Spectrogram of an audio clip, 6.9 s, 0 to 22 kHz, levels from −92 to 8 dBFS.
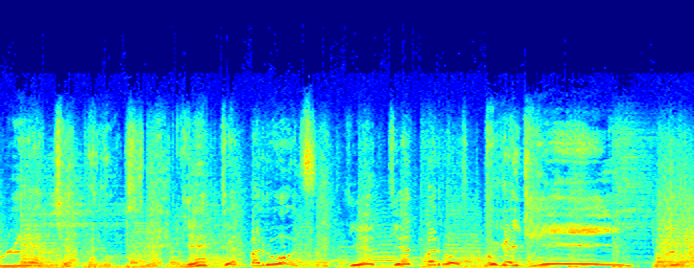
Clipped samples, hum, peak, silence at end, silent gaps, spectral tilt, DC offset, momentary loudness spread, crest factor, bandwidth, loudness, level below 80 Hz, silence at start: under 0.1%; none; -2 dBFS; 0 s; none; -4.5 dB/octave; under 0.1%; 7 LU; 14 dB; 14 kHz; -15 LUFS; -42 dBFS; 0 s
